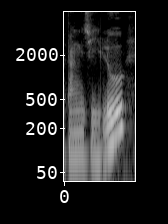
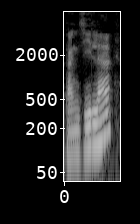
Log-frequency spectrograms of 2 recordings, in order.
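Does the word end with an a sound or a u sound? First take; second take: u sound; a sound. First: The word ends with a u vowel. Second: The word ends with an a vowel. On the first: It states that this Quran is revealed speech. "ketika dibaca Tangzilu" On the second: It is a command to read the revealed book. "Kalau dibaca Tangzila"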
